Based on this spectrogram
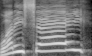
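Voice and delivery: very high, slow screechy joke voice; hard-of-hearing wife. Acted. Wife asking husband in the joke, hard-of-hearing screech. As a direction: screech it out, stretching each word. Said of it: "the wife is hard of hearing".

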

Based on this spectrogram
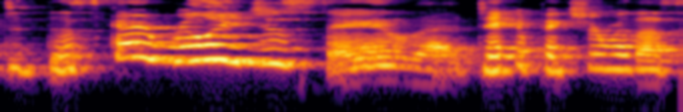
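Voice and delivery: stunned at what he said; incredulous. Retold or imitated. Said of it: "looking at each other like".

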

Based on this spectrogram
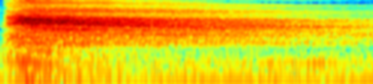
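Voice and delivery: biggest, loudest sigh of all; dramatic sigh. Shown as a demonstration. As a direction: push out a huge long sigh. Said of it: "One more with the biggest sigh".

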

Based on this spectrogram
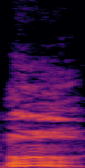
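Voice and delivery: audience's little shocked gasp; imitated gasp. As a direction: suck in a quick mock gasp. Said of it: "how they get that little gasp".

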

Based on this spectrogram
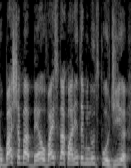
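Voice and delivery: ordinary talk

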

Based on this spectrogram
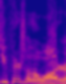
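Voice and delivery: high, loud imitation of her indignation; mock outraged yell. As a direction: yell it back in exaggerated disbelief. Retells her outraged question.

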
